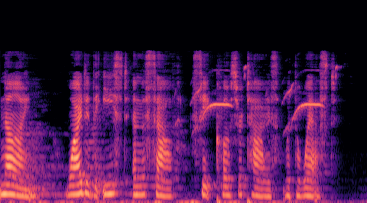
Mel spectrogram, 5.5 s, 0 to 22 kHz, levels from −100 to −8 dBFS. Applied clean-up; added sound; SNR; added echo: classical method WPE with log-MMSE.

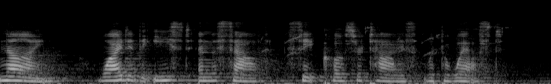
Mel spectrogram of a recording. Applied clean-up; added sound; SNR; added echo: neural separator model SepFormer DNS4.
